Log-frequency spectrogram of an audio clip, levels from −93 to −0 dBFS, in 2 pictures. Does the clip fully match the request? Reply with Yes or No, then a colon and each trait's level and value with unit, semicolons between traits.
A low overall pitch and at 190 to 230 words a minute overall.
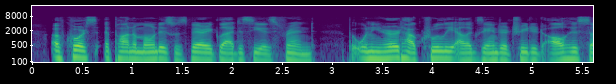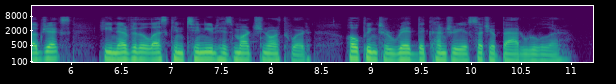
Yes: low, 120 Hz; average, 200 wpm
